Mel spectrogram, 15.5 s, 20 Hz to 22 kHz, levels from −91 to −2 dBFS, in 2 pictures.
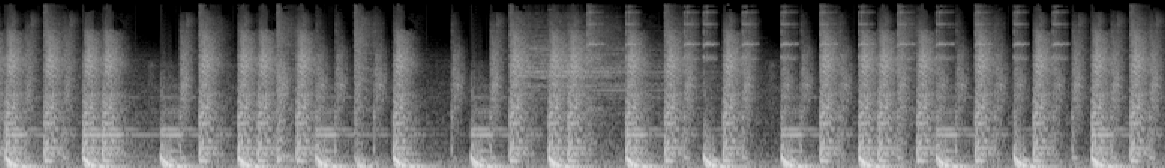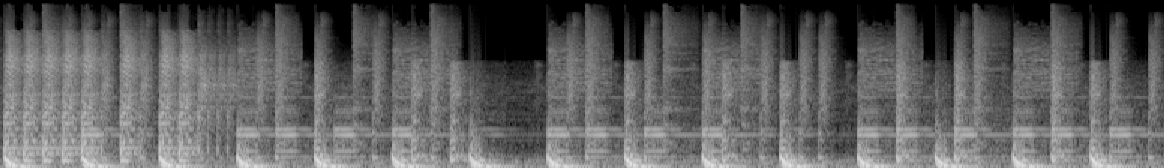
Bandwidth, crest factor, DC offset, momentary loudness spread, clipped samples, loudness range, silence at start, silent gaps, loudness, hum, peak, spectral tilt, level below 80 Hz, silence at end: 19.5 kHz; 16 dB; 0.2%; 5 LU; under 0.1%; 3 LU; 0 s; none; -22 LUFS; none; -4 dBFS; -5 dB/octave; -28 dBFS; 0 s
